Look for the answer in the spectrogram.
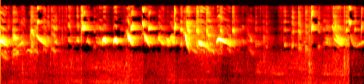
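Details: A captive-bred mutation green-winged saltator sings loud, rich whistled phrases, with quick slurred notes rising and falling in bursts over about five seconds and a faint low hum behind.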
